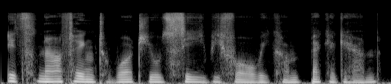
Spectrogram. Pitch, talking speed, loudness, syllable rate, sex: 110 Hz, 170 wpm, -20 LUFS, 4.2 syllables/s, female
